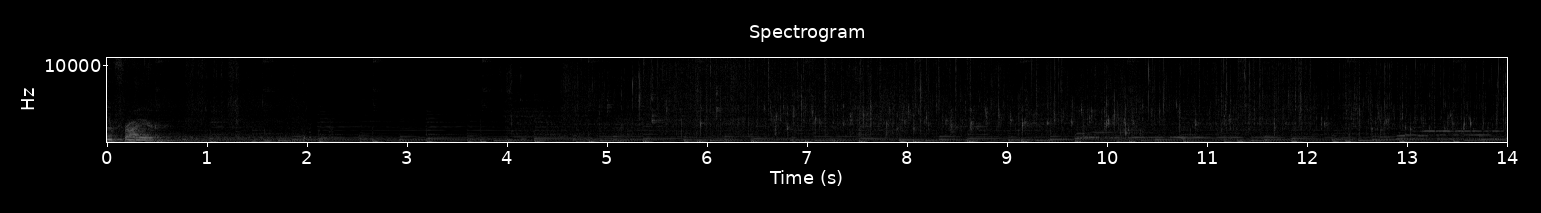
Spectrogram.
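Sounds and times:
background music with beat: 0.8 - 14.0
deep-frying sizzle and crackle: 3.9 - 14.0.

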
